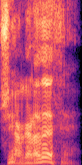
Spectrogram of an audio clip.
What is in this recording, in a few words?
thanks, es; Sniper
